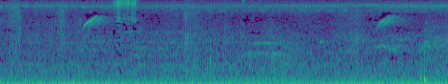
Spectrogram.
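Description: A bird gives two short, rising chirps, about three seconds apart, over a steady high-pitched whine and low outdoor rumble. A brief sharp click sounds about a second in.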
